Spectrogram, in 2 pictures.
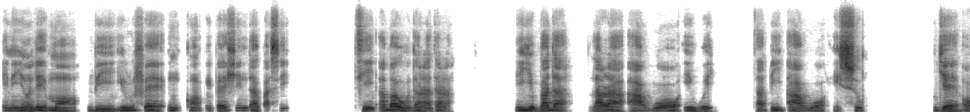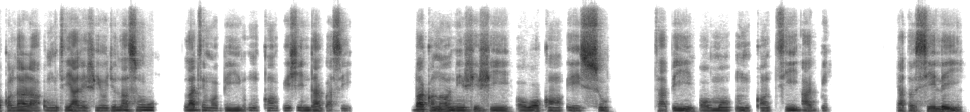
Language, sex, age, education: Yoruba, male, 30-45, tertiary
